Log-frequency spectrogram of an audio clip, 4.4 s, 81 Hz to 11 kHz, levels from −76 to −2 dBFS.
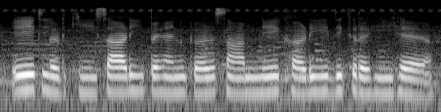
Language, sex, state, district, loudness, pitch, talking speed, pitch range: Hindi, female, Uttar Pradesh, Lucknow, -15 LUFS, 190 Hz, 135 wpm, 185-195 Hz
